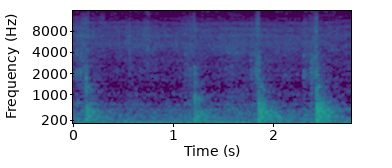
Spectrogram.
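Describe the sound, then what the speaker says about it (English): Red onions sizzling in a cast iron skillet, a soft steady frying hiss with a few scraping stirs at regular intervals, quiet and close. "I've got a cast iron skillet here that we're gonna toss in some red onions"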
